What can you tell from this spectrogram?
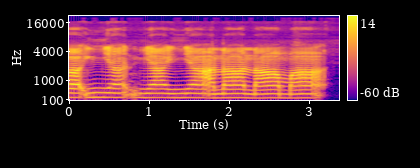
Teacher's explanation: వీటిని మనం అనునాసికాలు అని అంటామండి. అంటే వీటిని ముక్కు సహాయంతో పలుకుతాం మనం.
